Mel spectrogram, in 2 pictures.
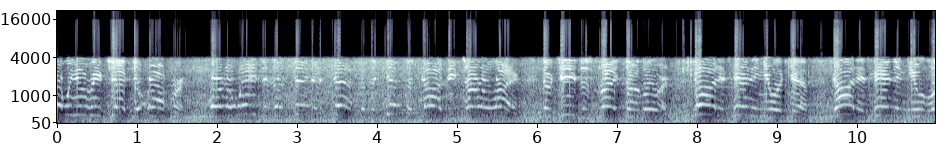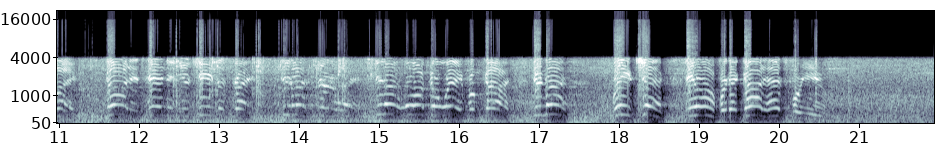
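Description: A man's loud, unintelligible shouted preaching over street traffic, with motorcycles and cars passing.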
